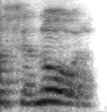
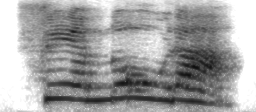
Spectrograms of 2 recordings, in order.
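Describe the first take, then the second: First: Said in the usual way. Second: CENOURA very slowly, CE, NOU, RA; syllable by syllable. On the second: Shown as a demonstration. Teacher counts the giraffe's food, syllable by syllable. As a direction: draw CENOURA out in three beats. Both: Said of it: "três".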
